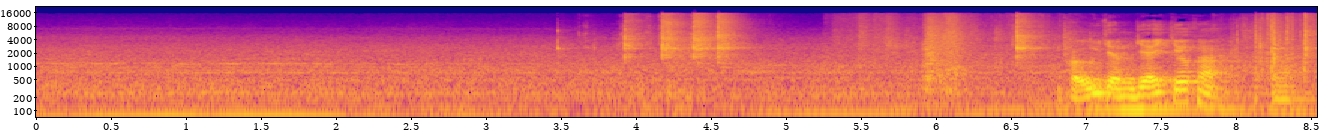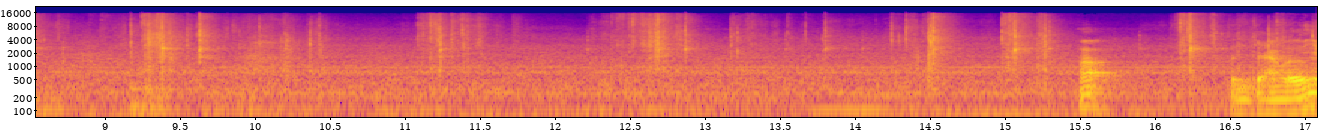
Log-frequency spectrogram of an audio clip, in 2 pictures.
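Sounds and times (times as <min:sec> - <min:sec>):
tin snips cutting paper: 0:03.5 - 0:04.7, 0:11.1 - 0:15.4, 0:16.0 - 0:17.0.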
